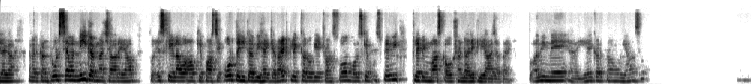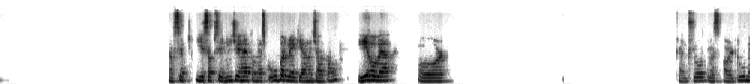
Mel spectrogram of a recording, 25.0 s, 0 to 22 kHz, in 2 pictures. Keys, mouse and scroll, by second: 16.8 ctrl+shift+].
